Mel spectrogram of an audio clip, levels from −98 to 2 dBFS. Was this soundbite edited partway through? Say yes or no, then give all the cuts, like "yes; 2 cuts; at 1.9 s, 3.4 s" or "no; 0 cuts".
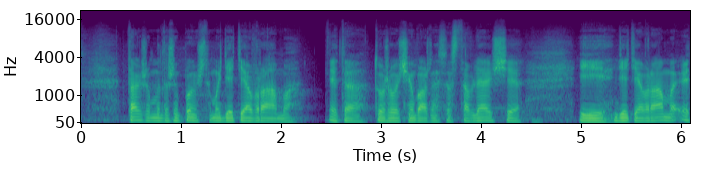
no; 0 cuts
